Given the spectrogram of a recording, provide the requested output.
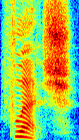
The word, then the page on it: flesh: fléʃ; フレシュ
